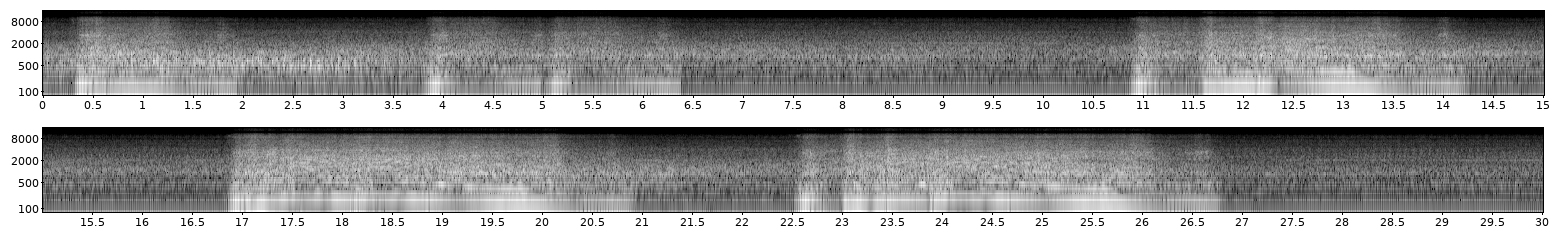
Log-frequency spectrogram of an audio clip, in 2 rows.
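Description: A 1989 Toyota MR2's 4A-GE inline-four, heard at the tailpipes through a new OE-replacement exhaust, idling and free-revved while parked. There is a rev about a second in, two quick blips around four to five seconds, then three longer revs about six seconds apart, with idle in between. An exhaust leak is still present somewhere in the downpipe.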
